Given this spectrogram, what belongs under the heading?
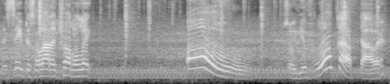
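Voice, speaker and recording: A woman's voice: medium pitch, wildly swooping pitch, slow pace. An actress playing a hard, threatening female criminal accomplice, curt and bossy, in a 1950s radio crime drama. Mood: sardonic. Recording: noisy vintage radio recording.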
